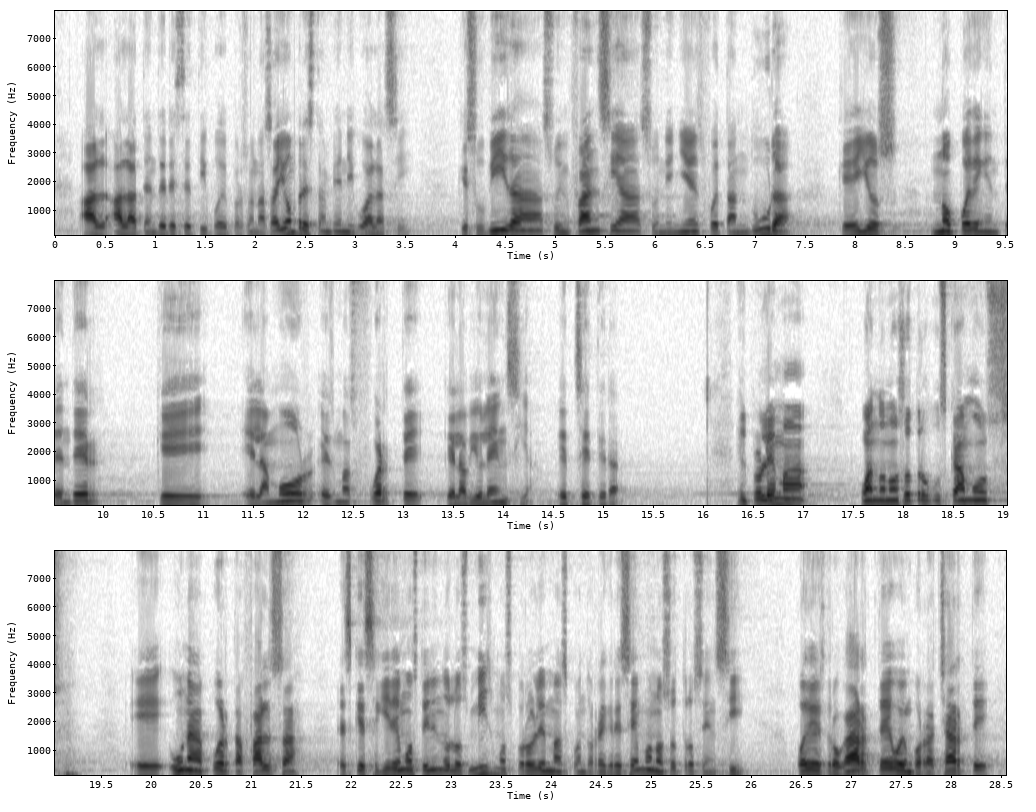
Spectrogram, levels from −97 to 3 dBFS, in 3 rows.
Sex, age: male, 40-59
